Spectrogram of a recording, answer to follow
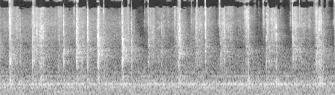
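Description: A deck of tarot cards being shuffled by hand, overhand style: the cards slide and flick against each other in quick, irregular clicks, several a second.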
